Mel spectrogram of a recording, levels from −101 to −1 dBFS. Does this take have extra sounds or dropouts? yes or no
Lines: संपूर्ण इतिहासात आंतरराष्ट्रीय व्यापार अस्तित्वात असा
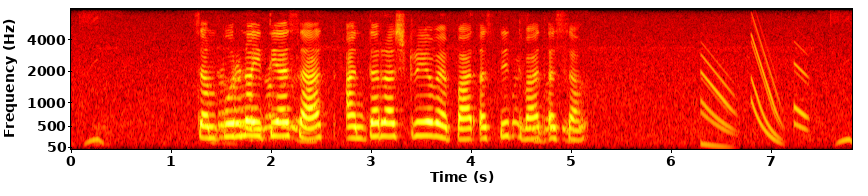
yes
